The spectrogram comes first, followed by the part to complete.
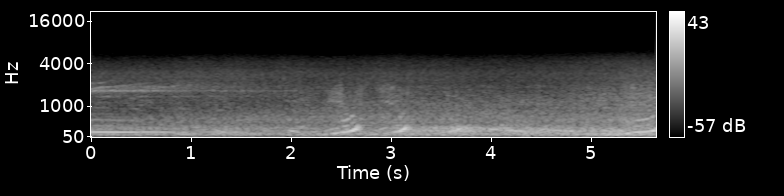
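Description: A whale gives low, rising moans that swoop upward over a deep, rumbling underwater background.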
